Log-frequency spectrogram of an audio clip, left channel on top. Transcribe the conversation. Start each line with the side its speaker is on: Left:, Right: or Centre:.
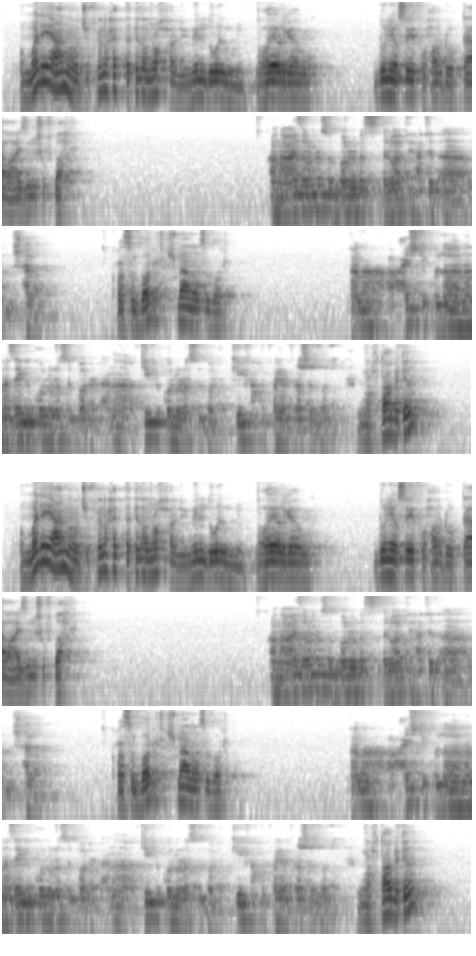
Right: امال ايه يا عم ما تشوف لنا حتة كده نروحها اليومين دول نغير جو دنيا صيف وحر وبتاع وعايزين نشوف بحر
Left: انا عايز اروح راس البر بس دلوقتي هتبقى مش حلوه
Right: راس البر اشمعنى راس البر
Left: انا عشتي كلها انا مزاجي كله راس البر انا كيفي كله راس البر كيفي حرفيا في راس البر
Right: رحتها قبل كده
